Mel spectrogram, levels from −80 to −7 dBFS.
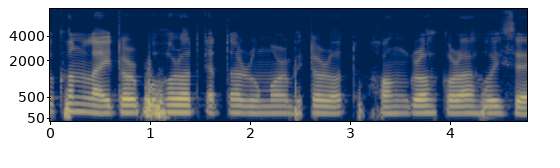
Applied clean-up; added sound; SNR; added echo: none; none; none; none.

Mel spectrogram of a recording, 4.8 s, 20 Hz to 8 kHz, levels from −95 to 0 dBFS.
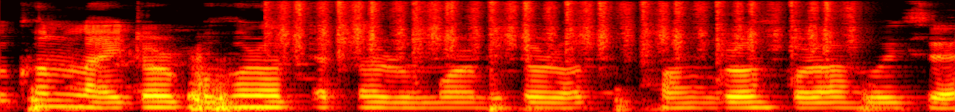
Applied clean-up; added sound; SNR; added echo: classical method WPE with log-MMSE.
